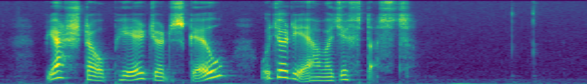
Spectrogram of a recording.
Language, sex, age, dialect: Faroese, female, 36-60, Norðuroyggjar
